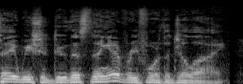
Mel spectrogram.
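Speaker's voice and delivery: ordinary delivery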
